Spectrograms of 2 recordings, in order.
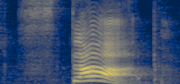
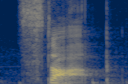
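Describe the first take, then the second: First: Much higher, louder Stop. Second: Said in the usual way. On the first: Real, not acted. To critics whining online, loud high Stop. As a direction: cut them off hard.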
